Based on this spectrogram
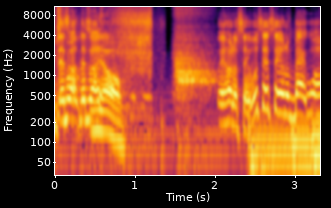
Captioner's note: puffs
